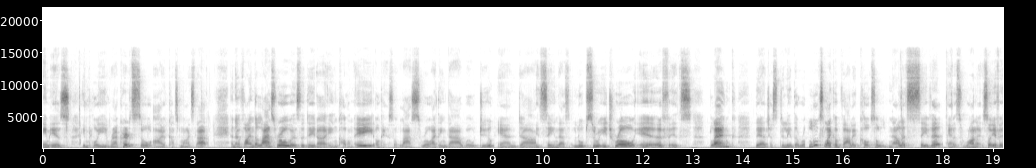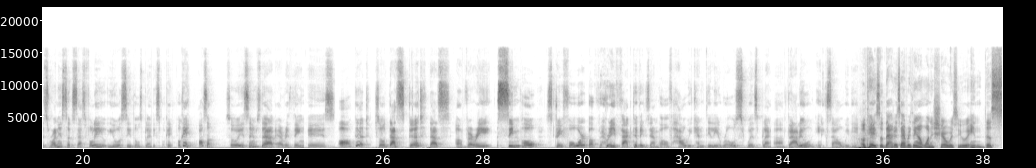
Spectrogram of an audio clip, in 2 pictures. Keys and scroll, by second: 0.3 ctrl+f, 0.5 typing, 1.3 alt+Tab, 3.2 ctrl+v, 25.9 alt+Tab.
